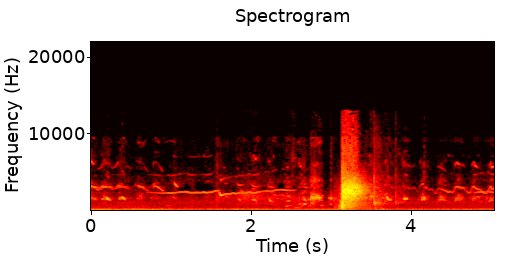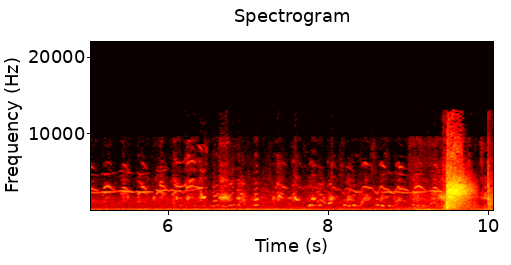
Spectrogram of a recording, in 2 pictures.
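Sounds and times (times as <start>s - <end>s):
comic hit crack: 3.1s - 3.6s, 9.4s - 10.0s.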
